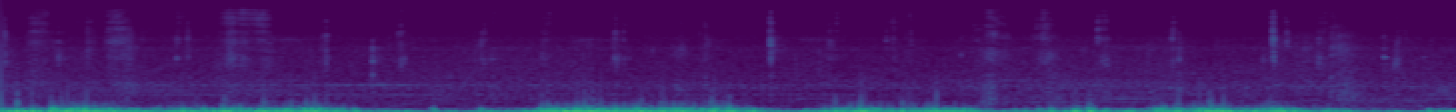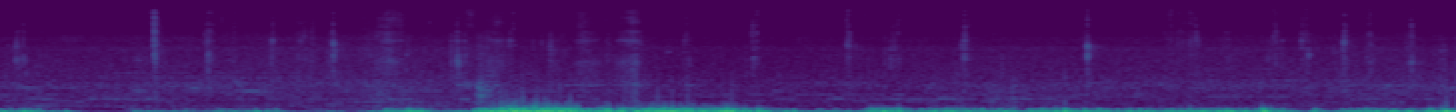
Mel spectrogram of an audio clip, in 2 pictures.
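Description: Close-miked chewing and mouth sounds as mouthfuls of rice and braised pork belly are eaten, in a steady rhythm with small sharp clicks throughout. The chewing pauses briefly about ten seconds in.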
